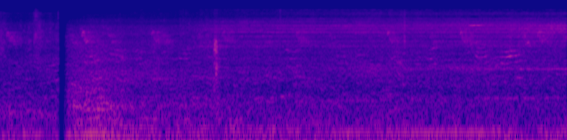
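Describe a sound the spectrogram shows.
A small road train drives past with a low engine rumble.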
